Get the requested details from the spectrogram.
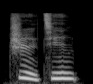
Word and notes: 至今: zhì jīn

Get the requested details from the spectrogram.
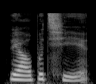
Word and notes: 了不起: liǎo bu qǐ

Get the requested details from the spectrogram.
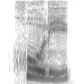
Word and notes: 护理: hù lǐ

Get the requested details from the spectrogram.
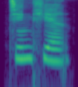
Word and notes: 今天: jīn tiān

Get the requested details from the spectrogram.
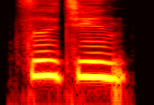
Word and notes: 资金: zī jīn

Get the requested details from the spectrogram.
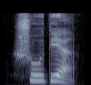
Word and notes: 书店: shū diàn

